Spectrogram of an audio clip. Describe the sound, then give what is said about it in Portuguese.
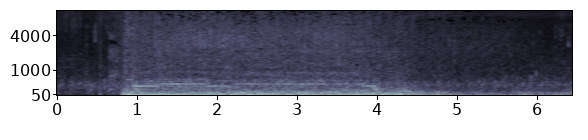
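A dragon's roar bursts in suddenly as a character falling through the air transforms into a dragon. It is loud and deep, holding a low moaning tone over heavy rumbling for about three seconds before trailing off into a softer growl-like rumble. “E aí ele, você escuta o mais uma vez o urro do dragão.”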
